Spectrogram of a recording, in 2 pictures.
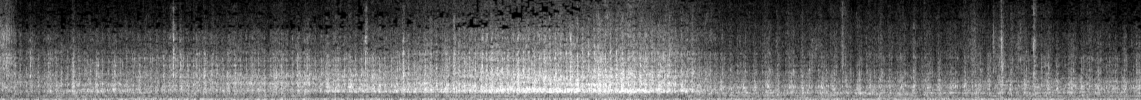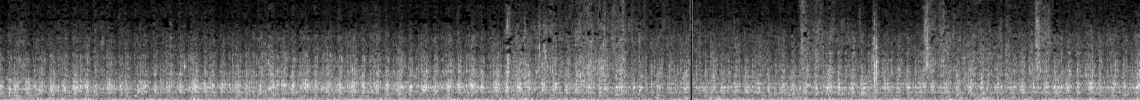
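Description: Outboard motor of a small fishing boat running steadily, with a louder rush of noise between about four and seven seconds in.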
